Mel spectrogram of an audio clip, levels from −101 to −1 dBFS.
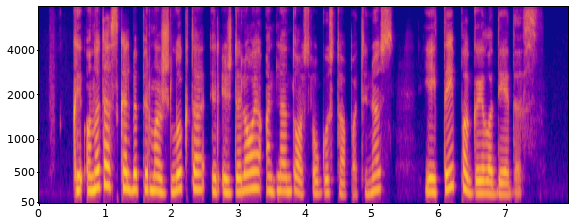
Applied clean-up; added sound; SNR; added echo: none; none; none; none.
